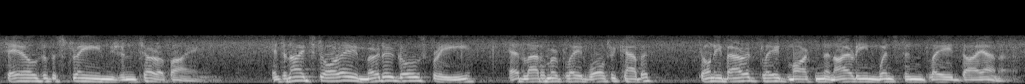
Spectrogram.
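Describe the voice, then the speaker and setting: A man announces scripted credits in 1940s radio style. His voice comes through a thin, phone-like old recording with clear hiss. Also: mid-range voice.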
